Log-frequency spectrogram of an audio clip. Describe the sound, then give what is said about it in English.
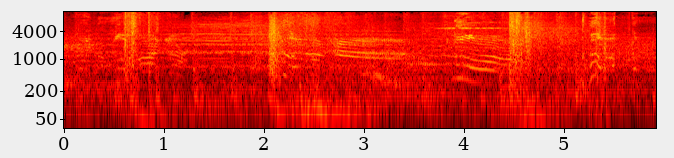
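A man grabs two assassins by the arm, bangs them into each other and flips them face down onto cobbles in a few heavy impacts, spaced a couple of seconds apart, amid busy tonal sounds that could be music or vocal effects. “The assassins come at him and he grabs each by the arm, bangs them into each other, then flips them both face down onto the cobbles.”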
